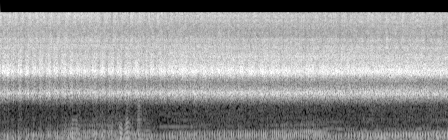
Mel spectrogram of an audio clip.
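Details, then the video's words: Loud cicada chorus announcing summer's approach, a continuous hissing, high-pitched drone at constant volume, with a few faint low murmurs beneath. "Ve sầu hót vang báo hiệu mùa hè sắp đến"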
